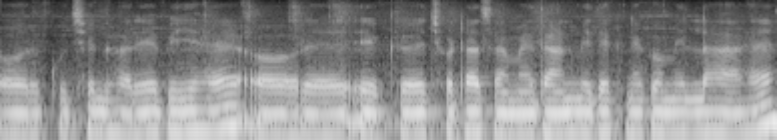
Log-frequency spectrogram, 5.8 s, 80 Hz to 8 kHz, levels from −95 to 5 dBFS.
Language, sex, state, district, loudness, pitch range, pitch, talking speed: Hindi, male, Haryana, Charkhi Dadri, -16 LUFS, 100-105 Hz, 100 Hz, 175 wpm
